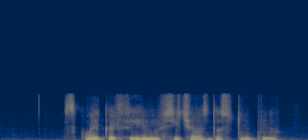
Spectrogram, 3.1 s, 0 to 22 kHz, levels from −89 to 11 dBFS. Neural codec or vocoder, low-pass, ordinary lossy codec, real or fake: codec, 16 kHz, 1 kbps, FreqCodec, smaller model; 7.2 kHz; none; fake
